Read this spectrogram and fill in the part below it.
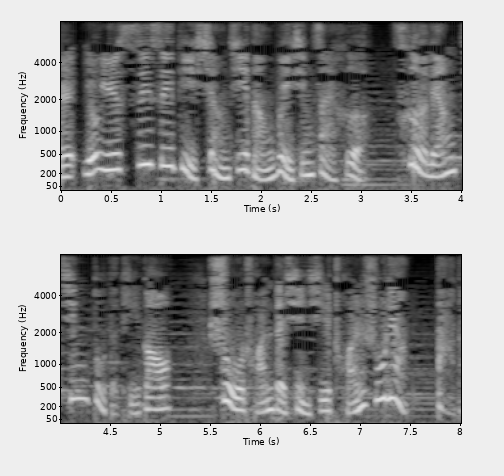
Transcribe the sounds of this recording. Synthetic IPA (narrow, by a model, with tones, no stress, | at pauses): jo˧˥ʊy˧˥si˥si˥ɪt̪i˥˧ɕjɑ˥˩ŋt͡ɕi˥t̪ɤ˨˩ŋwe˥˩ɪɕi˥ŋt͡sa˥˧ɪxɤ˥˩ | t͡sʰɤ˥˩ljɑ˧˥ŋt͡ɕi˥ŋt̪u˥˩d̪ə˩t̪ʰi˧˥kɑ˥ʊ | ʂu˥˩ʈ͡ʂʰwa˧˥nd̪ə˧ɕi˥˩nɕi˥ʈ͡ʂʰwa˧˥nʂu˥ljɑ˥˧ŋ | t̪a˥˩t̪ɑ˥˩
